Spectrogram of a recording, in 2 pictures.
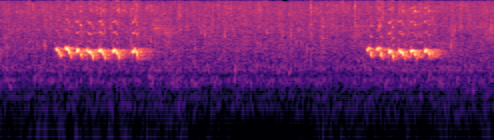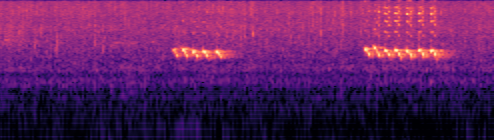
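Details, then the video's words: Female sooty-headed bulbul calling the male, used as a trapping lure sound; four bursts of rapid, chattering trilled notes at a steady mid-high pitch, each under a second long, spaced about two to three seconds apart, over faint background hiss. "trucukan betina memanggil jantan"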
